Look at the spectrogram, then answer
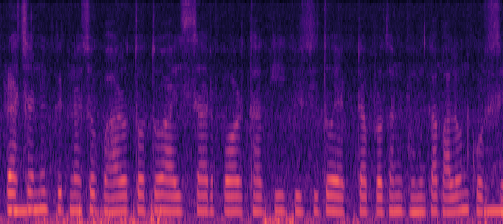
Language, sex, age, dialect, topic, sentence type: Bengali, female, 18-24, Rajbangshi, agriculture, statement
